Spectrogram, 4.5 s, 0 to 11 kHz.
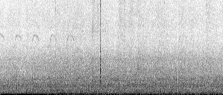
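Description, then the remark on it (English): Steady, loud low rumble of a car in fifth gear cruising at about 65 miles an hour on a highway, with constant road and engine drone filling the whole stretch and no one speaking. “All right. Now I'm moving.”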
